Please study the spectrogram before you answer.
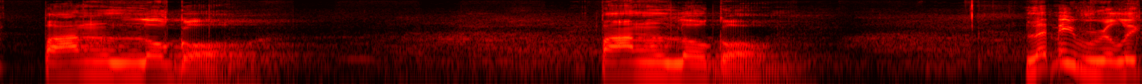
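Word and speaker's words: Kpanlogo: Pan logo. Pan logo. Let me really confuse you by spelling it. It's spelled capital K. Right. Right. P A N L O G O. The K obviously is silent.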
